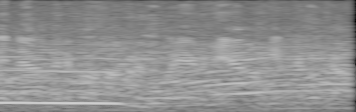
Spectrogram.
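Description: A single cow moos loudly, a steady low drawn-out note that breaks into a rougher, wavering bellow and trails off over about two seconds, with no talking.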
